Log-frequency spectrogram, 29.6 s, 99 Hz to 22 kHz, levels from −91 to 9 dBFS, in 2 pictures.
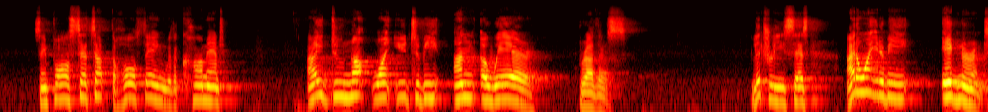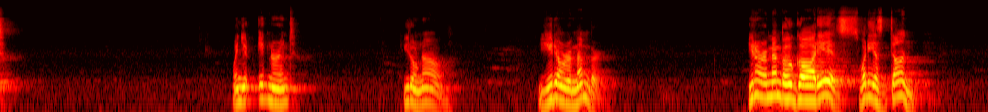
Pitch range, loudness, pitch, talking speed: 170-220 Hz, -25 LUFS, 195 Hz, 95 wpm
